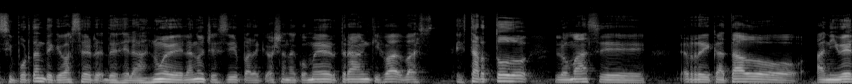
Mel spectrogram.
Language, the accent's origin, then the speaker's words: Spanish; Chubut, Argentina; now in La Plata, Argentina; Sí, yo soy de Chubut.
